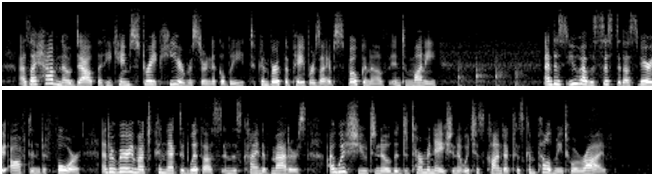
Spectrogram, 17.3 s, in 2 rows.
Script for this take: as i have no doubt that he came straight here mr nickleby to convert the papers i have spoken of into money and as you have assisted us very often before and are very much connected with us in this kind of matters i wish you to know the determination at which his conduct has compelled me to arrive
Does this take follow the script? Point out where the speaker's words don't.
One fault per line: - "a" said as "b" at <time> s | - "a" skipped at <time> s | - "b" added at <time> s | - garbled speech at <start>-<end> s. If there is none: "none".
none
